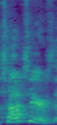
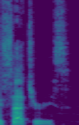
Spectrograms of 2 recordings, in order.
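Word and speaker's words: Chachere's: We always called it Chachers in my family. – I almost want to do the Louisiana pronunciation game if she pulled the Tony Chacha. – I know some of it. I have an aunt who lives in New Iberia, but I don't know. – It's Tony Satcheries.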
